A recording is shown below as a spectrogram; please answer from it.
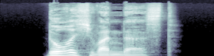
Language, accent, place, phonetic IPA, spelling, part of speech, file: German, Germany, Berlin, [ˈdʊʁçˌvandɐst], durchwanderst, verb, De-durchwanderst.ogg
- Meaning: second-person singular present of durchwandern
